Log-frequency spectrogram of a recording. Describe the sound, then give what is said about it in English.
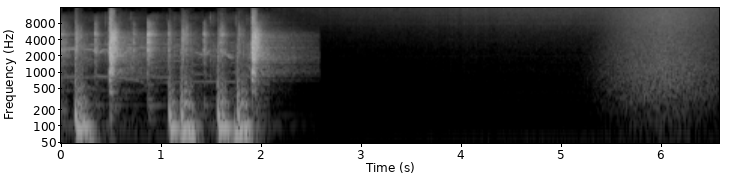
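A few quick plucked synth notes ring out, then silence, before a soft swell of hissing synthesized noise rises near the end, resembling a wave or gust of wind, made by modulating the amplitude of an amplifier on a noise source. “The easiest way to start to make something that sounds like, you know, wind or waves is you take this amplifier that we're using to listen to the noise source and you just modulate its amplitude.”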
